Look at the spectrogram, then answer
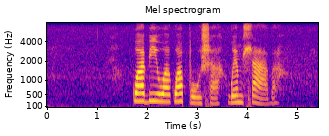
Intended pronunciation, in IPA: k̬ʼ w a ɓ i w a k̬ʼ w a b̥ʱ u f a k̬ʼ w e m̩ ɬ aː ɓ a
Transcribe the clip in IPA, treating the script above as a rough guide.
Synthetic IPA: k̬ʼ w a ɓ i w a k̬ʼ w a b̥ʱ u ʃ a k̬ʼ w e m̩ ɬ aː ɓ a

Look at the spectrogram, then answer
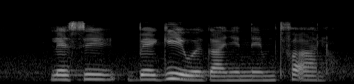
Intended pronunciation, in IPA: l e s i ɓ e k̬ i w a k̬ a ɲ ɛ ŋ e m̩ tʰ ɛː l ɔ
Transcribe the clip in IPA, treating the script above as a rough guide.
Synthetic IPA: l e s i ɓ e k̬ i w ɛ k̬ a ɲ ɛ n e m̩ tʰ aː l ɔ

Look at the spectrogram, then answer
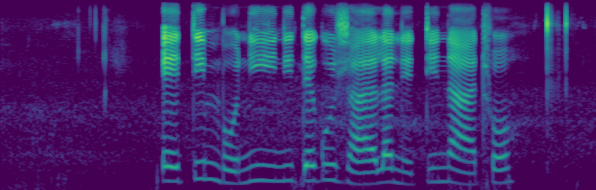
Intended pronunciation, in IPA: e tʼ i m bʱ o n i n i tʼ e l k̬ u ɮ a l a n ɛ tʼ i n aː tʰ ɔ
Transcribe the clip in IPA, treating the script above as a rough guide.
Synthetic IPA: e tʼ i m bʱ o n i n i tʼ e k̬ u ɮ a l a n e tʼ i n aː tʰ ɔ

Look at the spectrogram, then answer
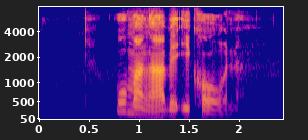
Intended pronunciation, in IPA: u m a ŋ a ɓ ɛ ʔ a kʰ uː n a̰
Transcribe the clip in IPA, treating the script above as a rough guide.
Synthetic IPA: u m a ŋ a ɓ ɛ ʔ i kʰ ɔː n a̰

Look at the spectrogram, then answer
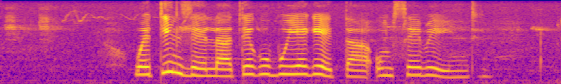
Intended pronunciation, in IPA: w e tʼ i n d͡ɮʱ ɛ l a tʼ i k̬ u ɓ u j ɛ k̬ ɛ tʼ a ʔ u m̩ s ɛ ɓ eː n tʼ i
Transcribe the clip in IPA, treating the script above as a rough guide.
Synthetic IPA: w e tʼ i n d͡ɮʱ ɛ l a tʼ e k̬ u ɓ u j ɛ k̬ ɛ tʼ a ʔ u m̩ s ɛ ɓ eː n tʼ i

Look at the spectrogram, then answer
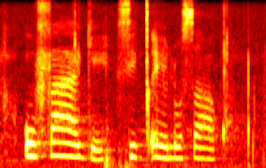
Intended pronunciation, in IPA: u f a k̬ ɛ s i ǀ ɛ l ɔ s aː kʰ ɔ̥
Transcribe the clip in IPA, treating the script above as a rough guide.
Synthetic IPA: u f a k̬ ɛ s i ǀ ɛ l ɔ s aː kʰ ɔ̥

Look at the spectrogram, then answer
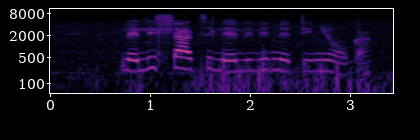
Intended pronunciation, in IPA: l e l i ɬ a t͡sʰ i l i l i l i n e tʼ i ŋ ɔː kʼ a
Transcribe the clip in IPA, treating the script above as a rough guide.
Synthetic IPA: l e l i ɬ a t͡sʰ i l e l i l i n e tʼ i ɲ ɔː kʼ a

